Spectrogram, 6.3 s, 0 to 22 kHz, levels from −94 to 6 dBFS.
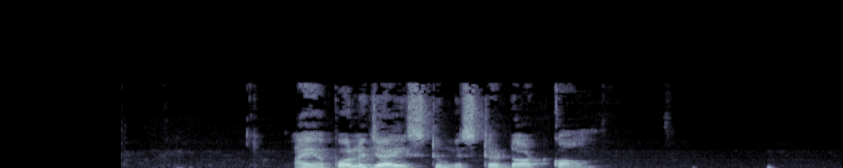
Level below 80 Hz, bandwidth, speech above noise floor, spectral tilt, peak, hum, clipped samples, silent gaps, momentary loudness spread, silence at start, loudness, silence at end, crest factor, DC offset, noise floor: -68 dBFS; 11.5 kHz; 57 dB; -4.5 dB/octave; -4 dBFS; none; under 0.1%; none; 10 LU; 2.2 s; -20 LUFS; 1.85 s; 20 dB; under 0.1%; -77 dBFS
